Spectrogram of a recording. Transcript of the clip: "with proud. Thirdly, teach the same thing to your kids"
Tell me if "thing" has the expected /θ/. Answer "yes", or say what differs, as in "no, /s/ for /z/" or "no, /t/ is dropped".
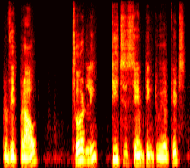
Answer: no, /t/ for /θ/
